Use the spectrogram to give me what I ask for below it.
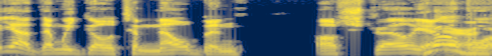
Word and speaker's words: Melbourne: then we go to Melbourne Australia as we say it's pronounced Melbourne so you end up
